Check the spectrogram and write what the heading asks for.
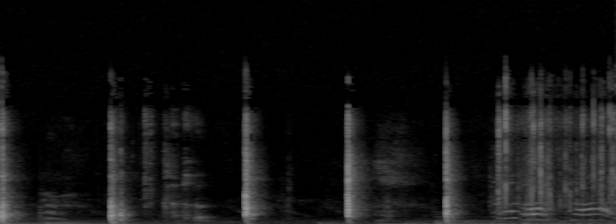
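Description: Soft background music with a series of sharp knocks, five of them about a second apart, then a quick clatter of small clicks near the end.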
